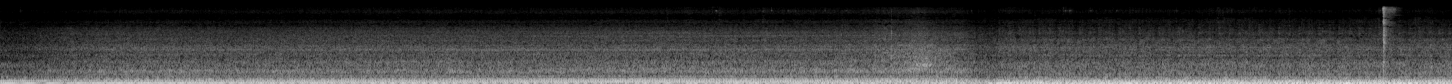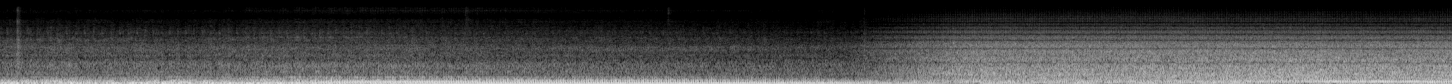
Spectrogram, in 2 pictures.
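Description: Diesel engine of a Kenworth W900 semi truck running steadily, a deep drone heard from the truck. About 23 seconds in the sound changes to a broader, steady mechanical whir over the engine idling.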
